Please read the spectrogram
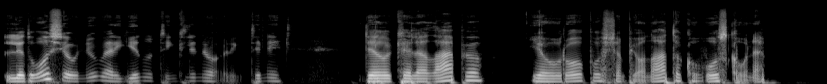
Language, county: Lithuanian, Tauragė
